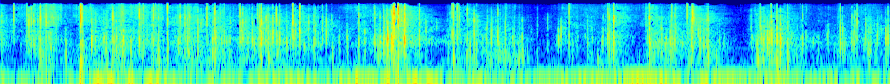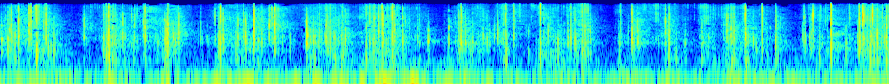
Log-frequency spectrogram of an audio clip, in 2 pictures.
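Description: A small, colorful pocket tissue packet in a thin plastic wrapper is crinkled and rubbed between fingertips close to the microphone. Quiet, bright crackles and rustles come in dense, rapid bursts with almost no low end, and each one cuts off immediately.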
